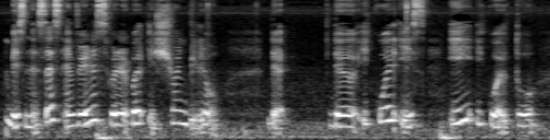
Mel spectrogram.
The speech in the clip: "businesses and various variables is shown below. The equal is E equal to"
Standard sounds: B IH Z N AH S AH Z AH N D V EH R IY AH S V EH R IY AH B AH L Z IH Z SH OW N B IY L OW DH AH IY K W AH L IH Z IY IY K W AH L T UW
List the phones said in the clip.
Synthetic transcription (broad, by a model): B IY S N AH S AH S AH N V EH R IY AH S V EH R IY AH B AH L IH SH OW N B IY L OW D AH IY K W AH L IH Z IY IY K W AH L T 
